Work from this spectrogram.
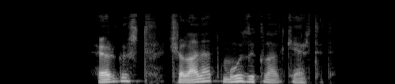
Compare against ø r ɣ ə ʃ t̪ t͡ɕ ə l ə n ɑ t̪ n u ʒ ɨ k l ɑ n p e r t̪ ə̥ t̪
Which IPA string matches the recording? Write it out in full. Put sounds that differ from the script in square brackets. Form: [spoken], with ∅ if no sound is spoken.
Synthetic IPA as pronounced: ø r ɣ ə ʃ t̪ t͡ɕ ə l [ɑ] n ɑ t̪ [m] u [z] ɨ k l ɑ n [k] e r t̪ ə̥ t̪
